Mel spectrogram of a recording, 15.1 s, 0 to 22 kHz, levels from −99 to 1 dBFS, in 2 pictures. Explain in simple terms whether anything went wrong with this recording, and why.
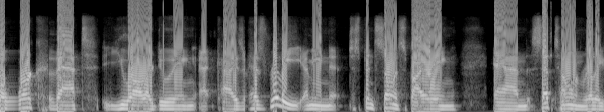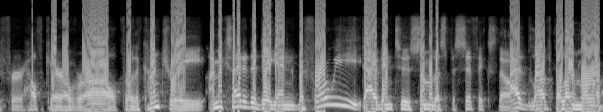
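Two problems can be heard in this speech recording.

Integer overflow runs through the whole clip. The recording was turned up too far, and on the loudest moments, roughly one sample in a hundred, the numbers went past the biggest value the format can store. Instead of being held at that ceiling, they wrapped around to the opposite extreme. Each such peak jumps from maximum to minimum, producing harsh cracks on loud syllables, much sharper and nastier than ordinary clipping distortion.

Damaged data in a compressed stream shows up as five brief glitches, at 0.58, 3.04, 6.88, 10.99 and 13.91 seconds. At each point, part of the compressed file was corrupted. The decoder couldn't read those bytes properly, lost its place, and had to hunt for the start of the next readable block. Each lasts only a hundredth or two of a second and comes across as a short chirp or blip.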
